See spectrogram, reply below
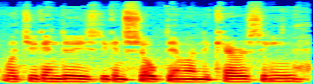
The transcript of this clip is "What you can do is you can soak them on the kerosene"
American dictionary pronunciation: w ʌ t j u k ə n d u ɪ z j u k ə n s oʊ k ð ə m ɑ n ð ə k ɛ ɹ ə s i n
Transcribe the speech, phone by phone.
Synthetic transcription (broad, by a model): w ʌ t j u k ə n d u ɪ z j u k ə n ʃ oʊ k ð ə m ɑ n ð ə k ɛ ɹ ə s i n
